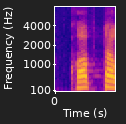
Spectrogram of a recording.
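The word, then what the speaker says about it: ك: আর এটা সিম্পল ভাবে উচ্চারণ হবে, তারপরেরটা কাফ। কাপ। হ্যাঁ, এইটা বলার সময় মুখটা একটু গোল হবে, কাপ। কফ, হুম, আওয়াজটা মোটা হবে। আর এটা বলার সময় সিম্পল, হুম, কাফ।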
